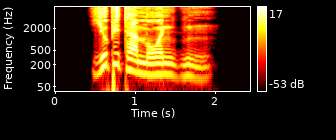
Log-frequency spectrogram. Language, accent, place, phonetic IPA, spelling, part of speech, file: German, Germany, Berlin, [ˈjuːpitɐˌmoːndn̩], Jupitermonden, noun, De-Jupitermonden.ogg
- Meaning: dative plural of Jupitermond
